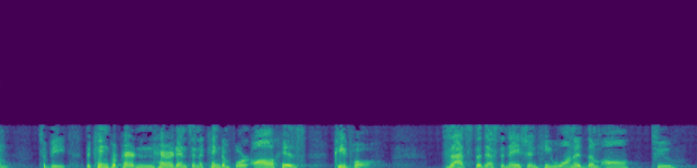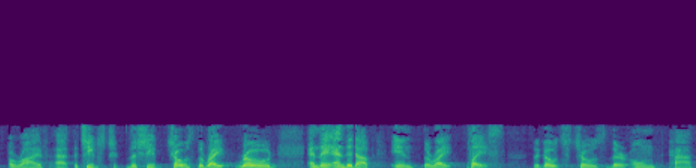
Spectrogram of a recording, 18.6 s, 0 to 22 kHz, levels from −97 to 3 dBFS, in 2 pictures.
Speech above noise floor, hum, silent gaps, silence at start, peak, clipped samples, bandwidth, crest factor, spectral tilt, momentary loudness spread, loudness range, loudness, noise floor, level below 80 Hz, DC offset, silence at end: 36 dB; none; none; 0 s; -6 dBFS; under 0.1%; 5.8 kHz; 18 dB; -9.5 dB/octave; 13 LU; 5 LU; -22 LUFS; -58 dBFS; -62 dBFS; under 0.1%; 0.05 s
